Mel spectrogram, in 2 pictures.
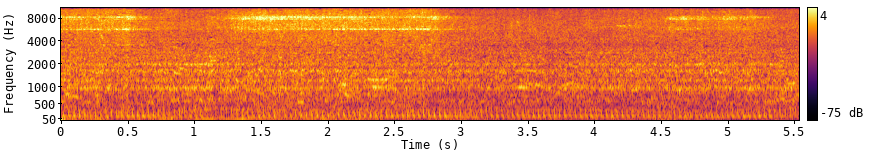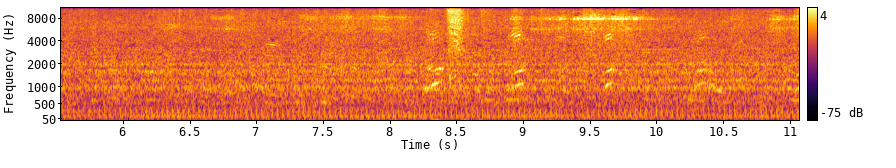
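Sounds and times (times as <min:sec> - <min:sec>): city street noise: 0:00.0 - 0:11.0
heavy engine rumbling: 0:00.0 - 0:11.0.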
